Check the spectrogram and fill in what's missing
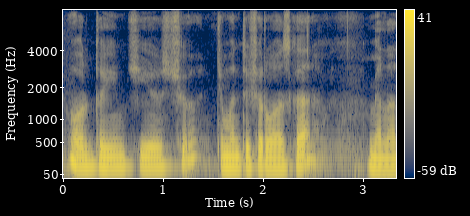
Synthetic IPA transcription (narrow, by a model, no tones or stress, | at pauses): oːɾd̪ɐjimt͡ʃiest͡ʃʰut̪ʲimɐnt̪iʃʰuɾaːzɡaːɾ | mʲela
